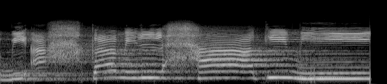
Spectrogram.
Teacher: یا مدہ کا 2 کاؤنٹس کھینچ کر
